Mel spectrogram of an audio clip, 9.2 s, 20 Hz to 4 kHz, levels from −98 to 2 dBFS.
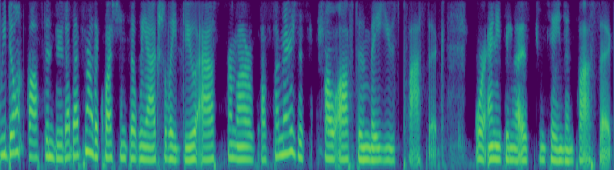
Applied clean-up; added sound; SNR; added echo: neural mask model Resemble Enhance denoiser.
